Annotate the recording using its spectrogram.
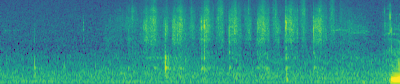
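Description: Faint scratching and light metallic ticks of a screwdriver and gloved fingers working loose the brass emulsion tube holder in a Weber DCOE carburettor, starting a little over a second in and running until just before the end.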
